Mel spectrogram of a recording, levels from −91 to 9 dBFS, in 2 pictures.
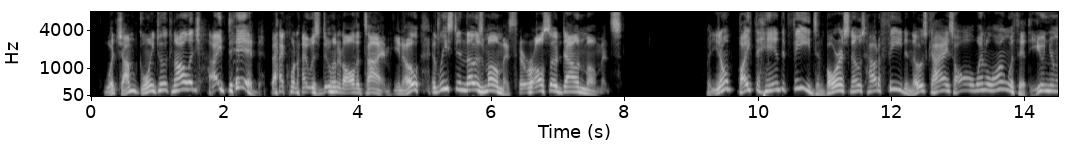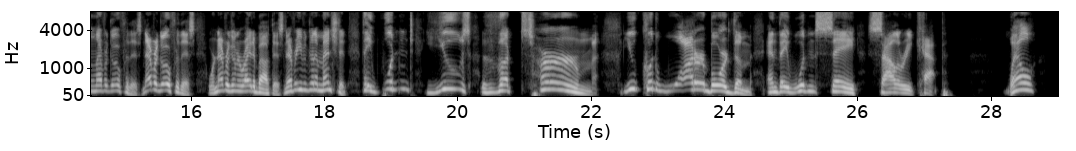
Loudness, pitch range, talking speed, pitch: -20 LUFS, 155-225 Hz, 185 wpm, 195 Hz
